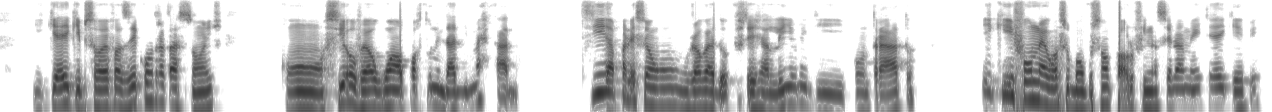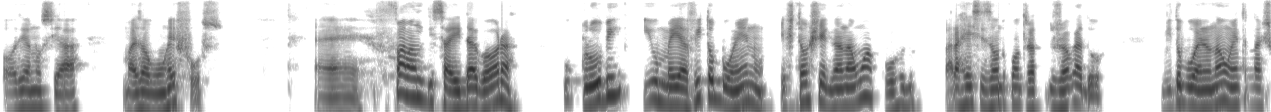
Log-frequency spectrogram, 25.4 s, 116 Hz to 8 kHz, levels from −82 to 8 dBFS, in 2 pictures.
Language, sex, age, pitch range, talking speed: Portuguese, male, 20-39, 120-150 Hz, 165 wpm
